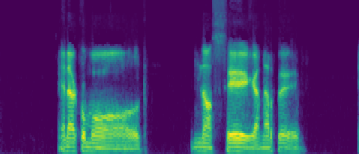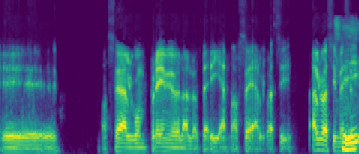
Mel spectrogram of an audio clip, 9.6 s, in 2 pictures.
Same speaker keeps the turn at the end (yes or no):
no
